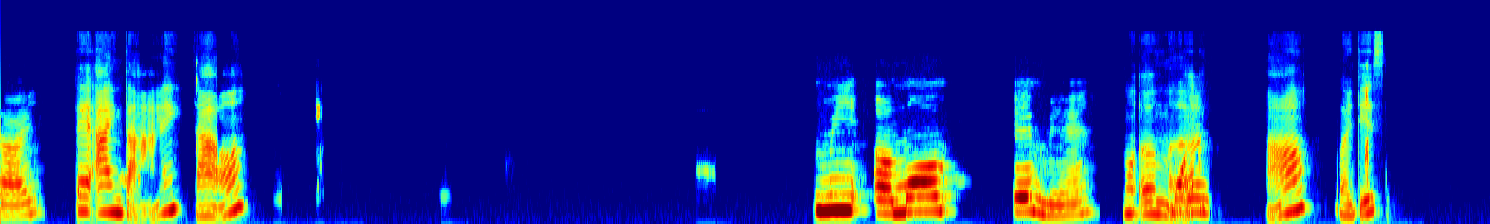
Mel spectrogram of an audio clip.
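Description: A woman speaks clearly and slowly over an online call, sounding out syllables.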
